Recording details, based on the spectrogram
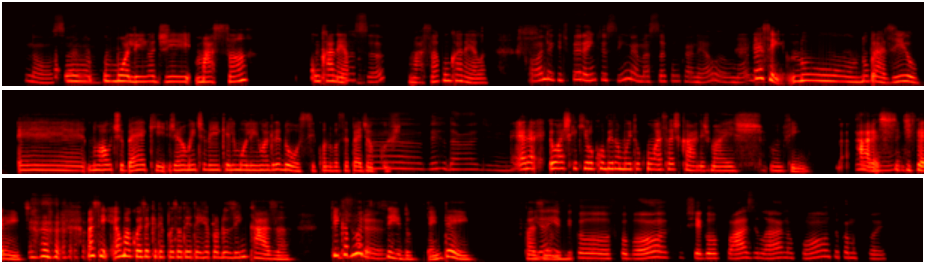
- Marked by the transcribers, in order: none
- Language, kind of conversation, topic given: Portuguese, podcast, Qual foi a melhor comida que você experimentou viajando?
